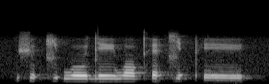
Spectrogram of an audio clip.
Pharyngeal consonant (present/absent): absent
